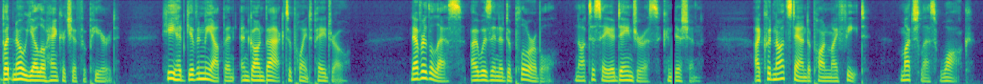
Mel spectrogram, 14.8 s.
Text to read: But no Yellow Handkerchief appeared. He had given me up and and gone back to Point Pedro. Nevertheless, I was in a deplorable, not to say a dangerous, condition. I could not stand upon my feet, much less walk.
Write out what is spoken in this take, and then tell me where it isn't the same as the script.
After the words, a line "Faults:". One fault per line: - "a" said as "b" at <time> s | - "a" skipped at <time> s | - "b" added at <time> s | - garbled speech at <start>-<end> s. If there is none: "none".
But no Yellow Handkerchief appeared. He had given me up and and gone back to Point Pedro. Nevertheless, I was in a deplorable, not to say a dangerous, condition. I could not stand upon my feet, much less walk.
Faults:
none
